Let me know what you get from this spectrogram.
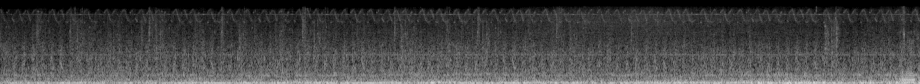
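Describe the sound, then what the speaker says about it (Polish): A helicopter in the video game Metal Gear Solid V: The Phantom Pain makes a loud, continuous rotor thrum with steady engine whine, holding at an even level throughout. "to powinien sobie poradzić dosyć łatwo z tym helikopterem"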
